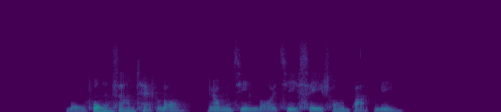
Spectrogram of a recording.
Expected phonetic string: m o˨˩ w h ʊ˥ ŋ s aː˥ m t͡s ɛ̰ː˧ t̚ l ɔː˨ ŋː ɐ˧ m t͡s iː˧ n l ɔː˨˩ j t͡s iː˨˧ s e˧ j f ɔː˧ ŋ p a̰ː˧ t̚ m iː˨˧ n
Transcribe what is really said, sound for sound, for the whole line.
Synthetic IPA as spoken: m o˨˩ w f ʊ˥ ŋ s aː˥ m t͡sʰ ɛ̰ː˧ k̚ l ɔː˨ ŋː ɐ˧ m t͡s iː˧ n l ɔː˨˩ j t͡s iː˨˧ s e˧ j f ɔː˥ ŋ p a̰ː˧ t̚ m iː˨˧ n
